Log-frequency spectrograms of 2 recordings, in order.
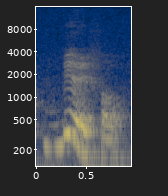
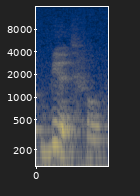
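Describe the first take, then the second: First: American English, flapped T; American accent. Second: British accent, beautiful with a crisp T; British English, crisp T. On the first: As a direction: say beautiful as "byoo-dih-ful". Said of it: "No inglês americano". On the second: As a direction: say beautiful with a sharp clear T. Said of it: "No inglês britânico". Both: Shown as a demonstration.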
